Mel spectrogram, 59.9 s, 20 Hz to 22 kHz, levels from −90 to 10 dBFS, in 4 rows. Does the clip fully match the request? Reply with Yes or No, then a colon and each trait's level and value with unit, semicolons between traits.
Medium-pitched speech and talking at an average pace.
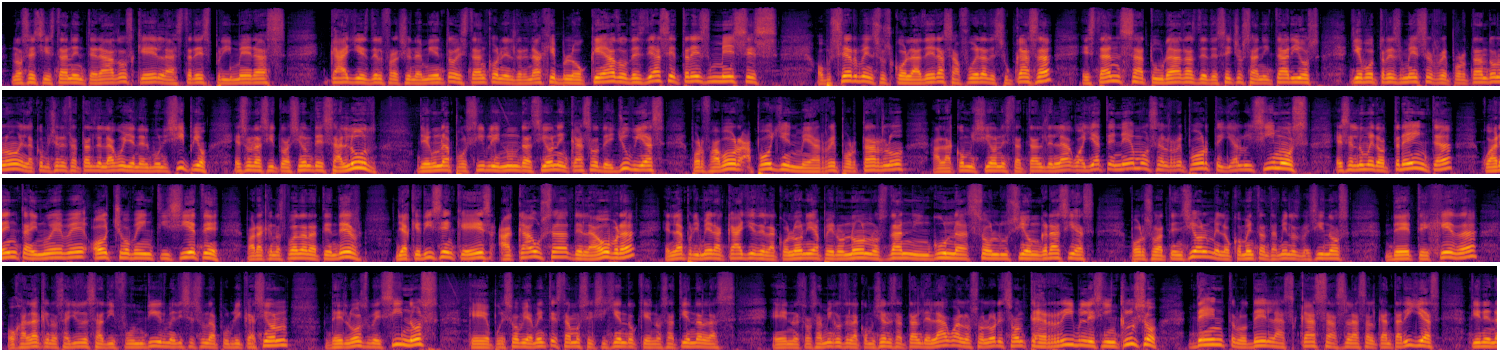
Yes: medium, 150 Hz; average, 165 wpm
